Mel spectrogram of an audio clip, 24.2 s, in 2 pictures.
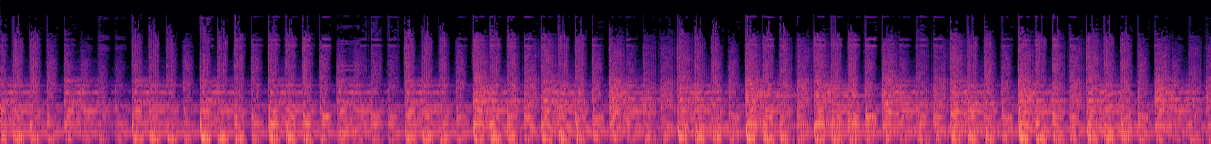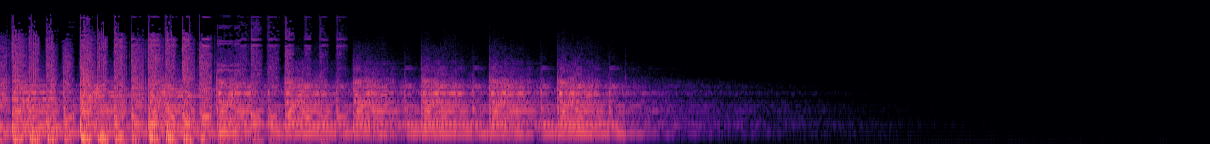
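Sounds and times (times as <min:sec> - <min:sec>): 
synth pads: 0:00.0 - 0:17.8.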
